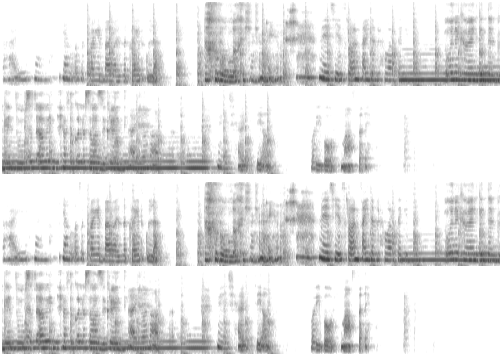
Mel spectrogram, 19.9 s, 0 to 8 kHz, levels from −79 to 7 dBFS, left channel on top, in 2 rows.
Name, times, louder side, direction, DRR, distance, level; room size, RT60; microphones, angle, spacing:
voice 1, 0.0-3.2 4.9-8.5 10.1-10.6 10.9-11.0 12.5-13.4 13.9-15.4 16.1-17.3 18.0-18.1, right 4 dB, 45° right, 0.5 m, -31 dB
sound 1, 1.7-2.3 2.6-2.7 3.0-3.2 3.5-3.6 3.9-4.0 4.3-4.5 4.7-4.9 5.2-5.3 5.6-5.7 6.0-6.2 6.5-6.6 6.9-7.1 7.3-7.5 7.8-7.9 8.2-8.3 8.6-8.7 9.1-9.2 9.5-9.7 10.0-10.1 10.4-10.5 10.9-11.0 11.3-11.4 11.7-12.3 12.6-12.8 13.1-13.2 13.5-13.6 13.9-14.1 14.4-14.5 14.8-14.9 15.2-15.4, left 1 dB, 65° left, 2.6 m, -42 dB
voice 2, 4.0-5.0 5.7-5.9 8.8-12.5, right 1 dB, 5° right, 1.2 m, -28 dB
Brass instrument, 7.9-14.3, left 5 dB, 45° left, 0.4 m, -28 dB
7.8 x 3.6 x 4.3 m
head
